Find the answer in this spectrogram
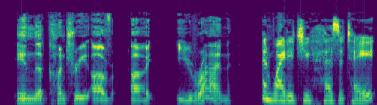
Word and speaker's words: Iran: The educated pronunciation is Iran and Iraq. But my impression is if you listen to soldiers coming back from those areas, they say Iran and Iraq.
